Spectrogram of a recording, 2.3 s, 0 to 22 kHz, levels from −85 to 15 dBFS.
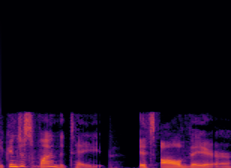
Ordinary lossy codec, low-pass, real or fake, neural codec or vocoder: AAC, 48 kbps; 7.2 kHz; fake; codec, 16 kHz, 4 kbps, FunCodec, trained on Chinese and English, 50 frames a second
